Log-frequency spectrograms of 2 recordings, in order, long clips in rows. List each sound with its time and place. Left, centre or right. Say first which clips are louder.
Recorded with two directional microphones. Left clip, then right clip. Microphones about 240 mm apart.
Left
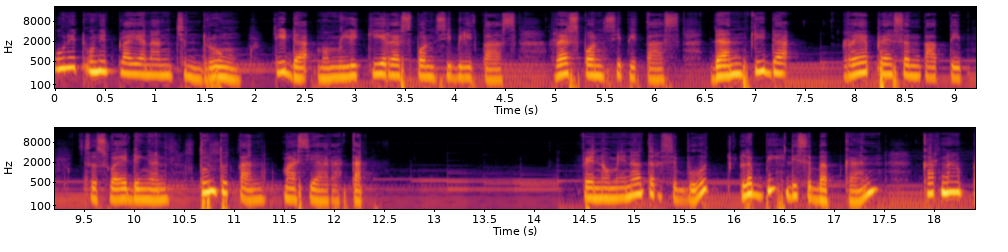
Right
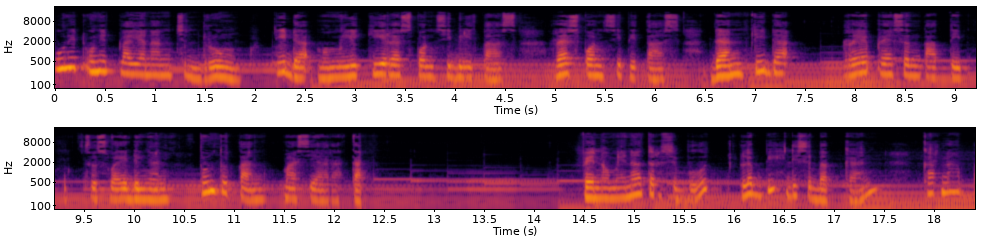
0.0 s speech: left 10 dB; left
14.5 s speech: left 8 dB; left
